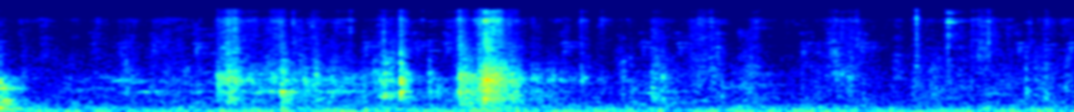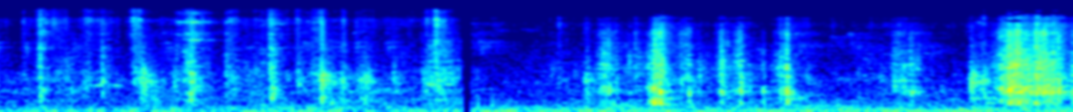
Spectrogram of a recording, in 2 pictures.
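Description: Scattered light knocks and clicks at an uneven pace, a few with a brief high metallic ring.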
